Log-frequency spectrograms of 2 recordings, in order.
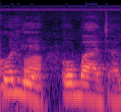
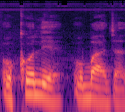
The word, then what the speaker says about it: Okolie Ubaja: Let me teach you how to say it in Delta. Okolie Ubaja. Say it. It's okay. Actually, there are three vowels. There are three vowels there, but because of contiguity, one will assimilate Okoli some.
